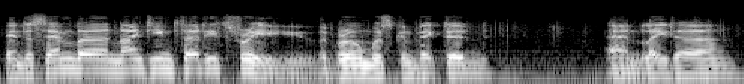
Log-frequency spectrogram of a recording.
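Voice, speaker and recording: A man giving formal, deliberate scripted narration for a 1950s radio crime drama. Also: mid-range voice, sing-song, sharp tone, rough recording. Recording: hissy 1950s radio recording.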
